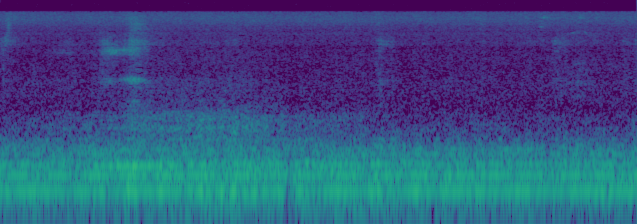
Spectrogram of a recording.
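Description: A steady low hum made of several even tones, with a faint soft sound about a second in.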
